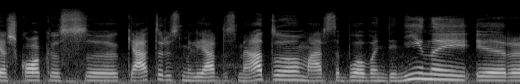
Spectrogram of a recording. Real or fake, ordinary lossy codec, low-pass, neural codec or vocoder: real; AAC, 64 kbps; 14.4 kHz; none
